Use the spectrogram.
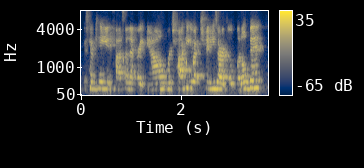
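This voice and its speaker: A woman's voice: a little high, little pitch movement, fast, sharp tone, slight background noise. A woman student making a point in a class discussion, casual and full of "like". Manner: casual, uses "like" often. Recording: echoey classroom, distant mic.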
